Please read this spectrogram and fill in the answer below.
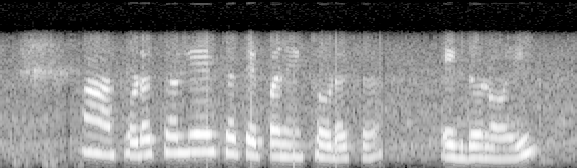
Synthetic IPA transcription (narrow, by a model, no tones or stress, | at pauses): ɦãːt̪ʰoːɽəsəliaisət̪epəneːk̚t̪ʰoːɽəsə | eːkd̪onoːi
